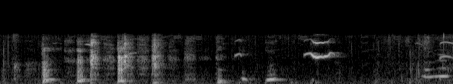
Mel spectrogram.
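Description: Newborn puppy crying in short, thin, high squeaks, a few of them about two to three seconds in and another near the end. Soft clicks and rustling come before them, in the first second and a half.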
